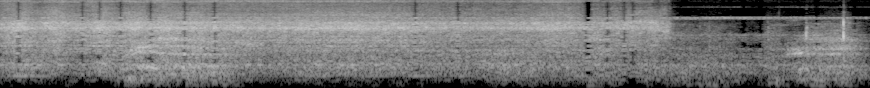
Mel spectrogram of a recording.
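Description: Sandpaper rubs with a soft hiss against a spinning workpiece.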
